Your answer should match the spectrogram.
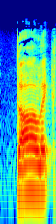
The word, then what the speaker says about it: Dalek: It's Dalek to rhyme with Bra-lick.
